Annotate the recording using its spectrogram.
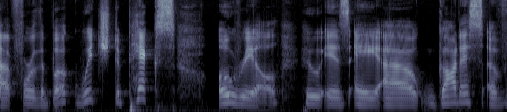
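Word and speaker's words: Auril: I was also pronouncing it Aurel, but it is in fact Oriel, which is great because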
